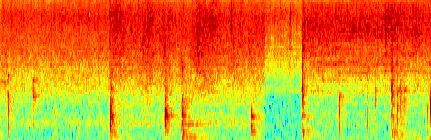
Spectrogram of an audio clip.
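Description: Garlic sizzles in a frying pan with sweating vegetables for a cioppino, a soft steady hiss broken by scattered clicks and taps of a utensil against the pan, faint and close with no voices.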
